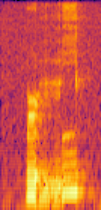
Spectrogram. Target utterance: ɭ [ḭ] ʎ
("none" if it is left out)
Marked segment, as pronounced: ḭ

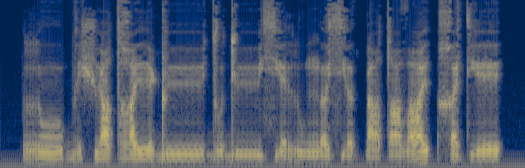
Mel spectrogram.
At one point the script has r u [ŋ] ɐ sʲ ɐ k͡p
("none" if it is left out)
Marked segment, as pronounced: ŋ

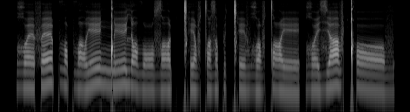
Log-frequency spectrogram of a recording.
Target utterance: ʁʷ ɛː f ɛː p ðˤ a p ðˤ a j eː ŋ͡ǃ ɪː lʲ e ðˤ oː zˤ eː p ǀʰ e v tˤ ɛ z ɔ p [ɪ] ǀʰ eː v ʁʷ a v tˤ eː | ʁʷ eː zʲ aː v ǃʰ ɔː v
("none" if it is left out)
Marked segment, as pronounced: ɪ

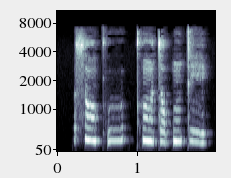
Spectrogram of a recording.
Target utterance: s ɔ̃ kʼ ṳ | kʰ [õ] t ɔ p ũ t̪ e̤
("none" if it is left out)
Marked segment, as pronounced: õ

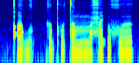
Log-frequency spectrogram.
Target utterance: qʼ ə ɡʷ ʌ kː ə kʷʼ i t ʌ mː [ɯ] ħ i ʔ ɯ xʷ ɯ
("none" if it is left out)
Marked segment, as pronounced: ə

